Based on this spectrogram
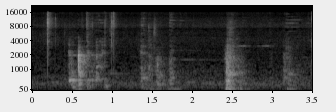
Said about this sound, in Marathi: तसं त्यात जिरेही मी भाजून घेत आहे.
